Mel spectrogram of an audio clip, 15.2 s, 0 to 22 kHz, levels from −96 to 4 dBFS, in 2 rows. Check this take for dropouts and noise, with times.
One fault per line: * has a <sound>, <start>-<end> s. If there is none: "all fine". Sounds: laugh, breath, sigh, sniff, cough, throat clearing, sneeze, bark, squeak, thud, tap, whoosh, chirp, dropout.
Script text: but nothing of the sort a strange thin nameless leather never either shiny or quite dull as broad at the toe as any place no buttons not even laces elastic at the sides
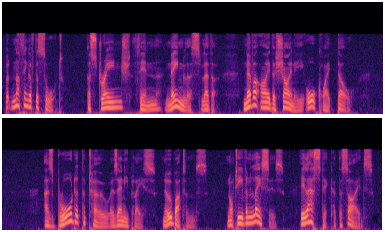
all fine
